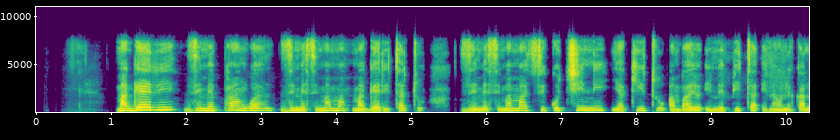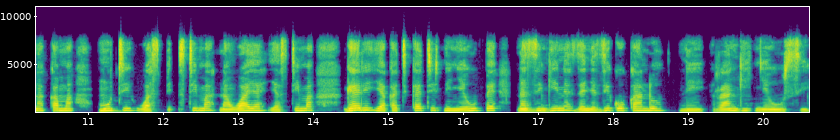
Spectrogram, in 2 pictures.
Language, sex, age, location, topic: Swahili, female, 36-49, Kisii, finance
